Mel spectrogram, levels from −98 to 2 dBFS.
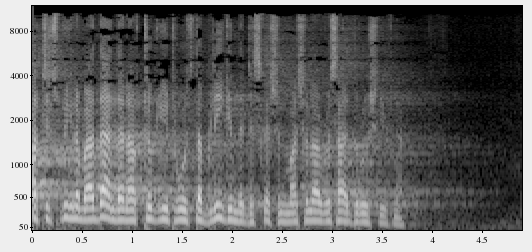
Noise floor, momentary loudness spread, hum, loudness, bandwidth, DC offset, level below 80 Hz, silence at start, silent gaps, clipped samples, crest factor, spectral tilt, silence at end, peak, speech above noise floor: -65 dBFS; 11 LU; none; -22 LUFS; 11 kHz; under 0.1%; -58 dBFS; 0 s; none; under 0.1%; 20 dB; -5.5 dB/octave; 1.2 s; -4 dBFS; 43 dB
